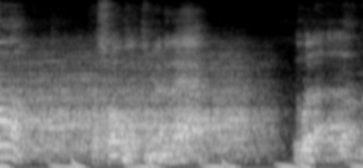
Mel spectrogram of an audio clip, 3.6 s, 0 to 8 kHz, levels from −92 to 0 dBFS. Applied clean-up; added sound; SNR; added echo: none; Breathing; 12 dB; reverberation time 0.6 s.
